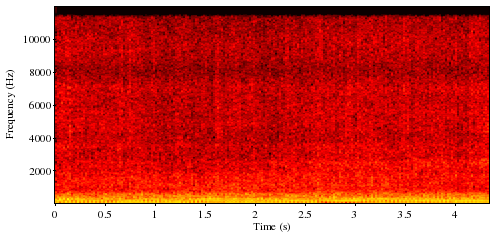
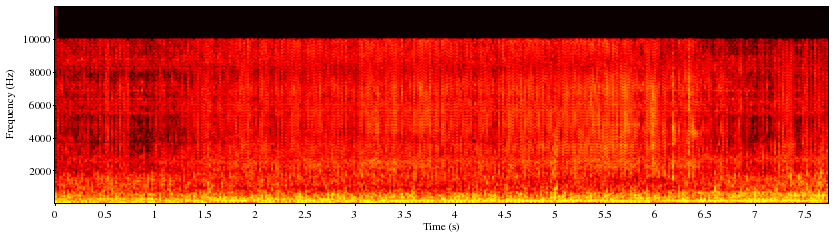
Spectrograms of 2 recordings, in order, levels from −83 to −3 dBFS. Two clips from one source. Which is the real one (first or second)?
first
